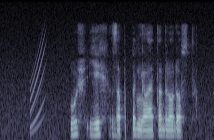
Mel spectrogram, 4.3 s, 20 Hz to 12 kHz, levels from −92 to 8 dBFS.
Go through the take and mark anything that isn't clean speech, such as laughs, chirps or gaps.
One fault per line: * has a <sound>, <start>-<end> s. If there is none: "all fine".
* has a chirp, 0.6-1.0 s
* has a dropout, 2.5-2.7 s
